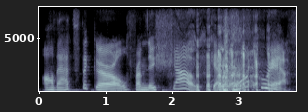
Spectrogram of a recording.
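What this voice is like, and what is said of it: Put-on Long Island American accent. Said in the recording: “did you just do an American accent? ... That was like a Cyndi Lauper Long Island accent”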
